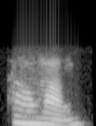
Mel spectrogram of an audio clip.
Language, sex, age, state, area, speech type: Sanskrit, male, 18-30, Uttar Pradesh, rural, conversation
